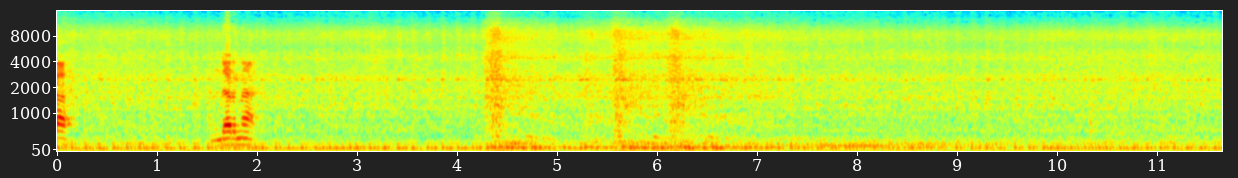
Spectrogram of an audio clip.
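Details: Newly overhauled Barako 175 single-cylinder motorcycle after a tune-up to fix hard starting: steady, even beat with a couple of clean throttle blips; sounds healthy now.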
